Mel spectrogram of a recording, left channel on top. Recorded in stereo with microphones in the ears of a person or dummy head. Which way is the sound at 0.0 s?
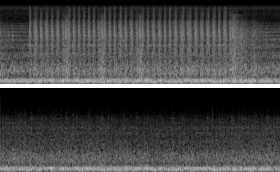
60° left (ahead or behind).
